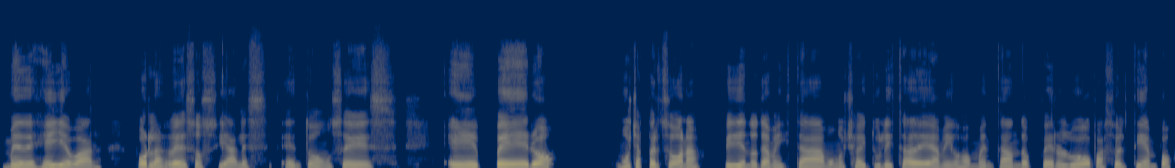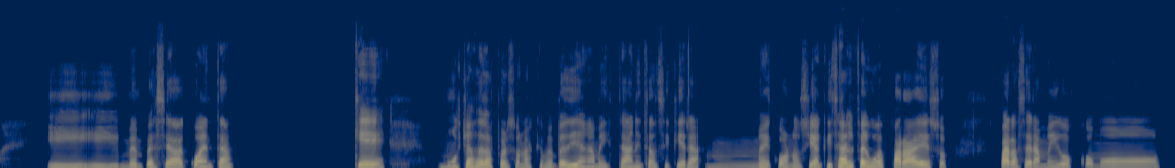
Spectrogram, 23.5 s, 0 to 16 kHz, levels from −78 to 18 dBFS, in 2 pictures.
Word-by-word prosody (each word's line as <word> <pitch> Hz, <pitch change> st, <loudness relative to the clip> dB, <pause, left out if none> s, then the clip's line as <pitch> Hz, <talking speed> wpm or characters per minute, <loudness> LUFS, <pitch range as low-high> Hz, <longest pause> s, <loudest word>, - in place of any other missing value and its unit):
me 195 Hz, -2 st, +2 dB
dejé 190 Hz, +1 st, +1 dB
llevar 190 Hz, -2 st, +2 dB, 0.3 s
por 195 Hz, -1 st, +4 dB
las 180 Hz, -1 st, +1 dB
redes 190 Hz, +4 st, +3 dB
sociales. 180 Hz, -3 st, -4 dB
Entonces, 185 Hz, 0 st, -4 dB, 0.5 s
eh, 205 Hz, -4 st, +3 dB, 0.2 s
pero, 235 Hz, -, +6 dB, 0.6 s
muchas 260 Hz, +8 st, -3 dB
personas 200 Hz, -3 st, 0 dB, 0.2 s
pidiéndote 200 Hz, +2 st, 0 dB
amistad, 195 Hz, +2 st, -1 dB
muchas, 200 Hz, +2 st, -5 dB
y -, -, -5 dB
tu 195 Hz, -, -9 dB
lista 190 Hz, +3 st, -2 dB
de 185 Hz, -2 st, +4 dB
amigos 185 Hz, +3 st, -4 dB
aumentando. 190 Hz, 0 st, -4 dB
Pero 195 Hz, -1 st, -1 dB
luego 205 Hz, +6 st, +1 dB
pasó 225 Hz, -4 st, -4 dB
el 220 Hz, 0 st, -4 dB
tiempo, 210 Hz, +5 st, -3 dB, 0.5 s
y 200 Hz, -1 st, -4 dB
y -, -, -16 dB
me 195 Hz, 0 st, -2 dB
empecé 195 Hz, 0 st, 0 dB
a -, -, +6 dB
dar 240 Hz, +1 st, +2 dB
cuenta 255 Hz, +4 st, +2 dB, 1.2 s
que 225 Hz, +3 st, +5 dB, 0.5 s
muchas 240 Hz, +6 st, 0 dB
de 240 Hz, -, +5 dB
las 205 Hz, -2 st, +3 dB
personas 200 Hz, 0 st, -4 dB
que 205 Hz, -, -10 dB
me 190 Hz, -1 st, -5 dB
pedían 200 Hz, +6 st, +3 dB
amistad, 215 Hz, -1 st, -2 dB
ni 235 Hz, -, -6 dB
tan 190 Hz, -2 st, -4 dB
siquiera 195 Hz, +6 st, -3 dB
me 185 Hz, -3 st, -7 dB
conocían. 185 Hz, +3 st, -1 dB
Quizás, 220 Hz, -, +5 dB
el 335 Hz, -, +2 dB
Facebook 320 Hz, 0 st, +5 dB
es 305 Hz, -, -4 dB
para 180 Hz, -2 st, +6 dB
eso, 185 Hz, -2 st, -1 dB, 0.5 s
para 200 Hz, -2 st, +6 dB
hacer 210 Hz, +4 st, 0 dB
amigos, 230 Hz, +1 st, -2 dB
como 185 Hz, -2 st, -4 dB
200 Hz, 145 wpm, -23 LUFS, 185-220 Hz, 1.2 s, pero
